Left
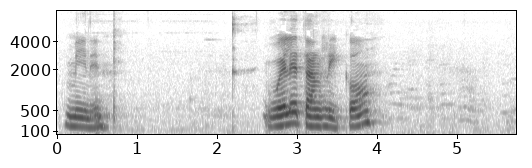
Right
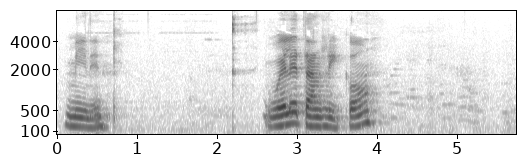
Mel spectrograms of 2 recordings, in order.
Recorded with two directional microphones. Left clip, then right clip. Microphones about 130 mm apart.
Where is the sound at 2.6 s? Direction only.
5° left (ahead or behind).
